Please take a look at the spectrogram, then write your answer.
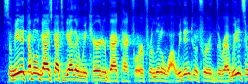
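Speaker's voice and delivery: usual speaking voice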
